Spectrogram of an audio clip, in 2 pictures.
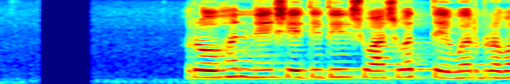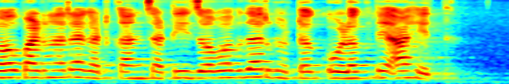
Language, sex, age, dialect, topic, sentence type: Marathi, male, 25-30, Standard Marathi, agriculture, statement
